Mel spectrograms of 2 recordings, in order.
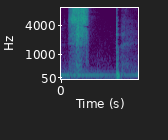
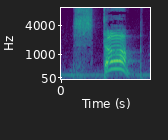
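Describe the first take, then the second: First: It is said in a calm, plain way. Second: It is said in a forceful, aggressive way.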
